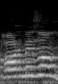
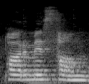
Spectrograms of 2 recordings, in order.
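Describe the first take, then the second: First: The s sound is softened and relaxed. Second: The s sound is pressed hard and crisp. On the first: "Yumuşuyor o" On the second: "böyle bastıra bastıra"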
